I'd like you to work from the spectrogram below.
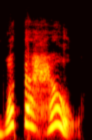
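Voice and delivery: high, loud yell. A narrator's reading. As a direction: shout it in disbelief. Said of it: "I yelled".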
